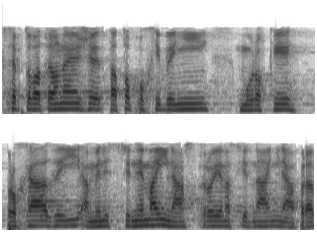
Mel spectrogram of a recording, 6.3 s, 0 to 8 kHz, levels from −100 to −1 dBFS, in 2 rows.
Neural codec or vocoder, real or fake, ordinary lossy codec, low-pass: none; real; AAC, 16 kbps; 7.2 kHz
